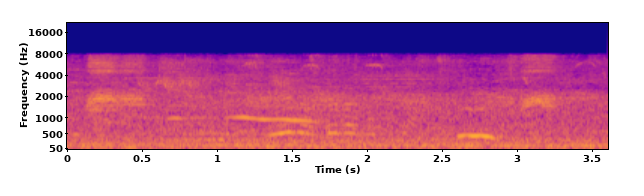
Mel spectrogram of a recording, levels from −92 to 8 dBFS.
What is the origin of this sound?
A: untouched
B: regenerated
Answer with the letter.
A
